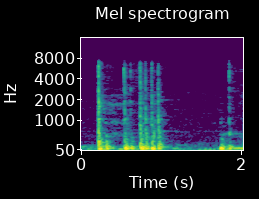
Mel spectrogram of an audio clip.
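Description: Computer keyboard keys being typed: a quick run of keystrokes in the first second, then one more near the end.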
